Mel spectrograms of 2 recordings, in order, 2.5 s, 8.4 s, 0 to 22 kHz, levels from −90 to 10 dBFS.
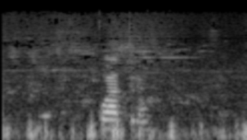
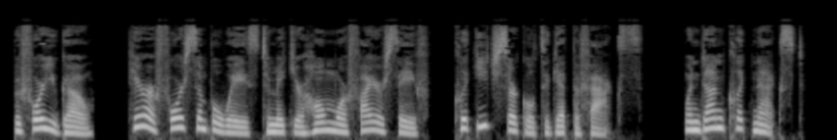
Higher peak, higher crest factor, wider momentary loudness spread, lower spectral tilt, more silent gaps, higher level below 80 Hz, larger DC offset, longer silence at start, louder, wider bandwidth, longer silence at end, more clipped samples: about the same, -4 dBFS vs -6 dBFS; first, 20 dB vs 14 dB; first, 23 LU vs 9 LU; about the same, -5.5 dB/octave vs -6 dB/octave; second, none vs 6.53-6.76 s; first, -42 dBFS vs -58 dBFS; neither; second, 0 s vs 0.15 s; about the same, -22 LUFS vs -21 LUFS; first, 16.5 kHz vs 12 kHz; second, 0 s vs 0.35 s; neither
